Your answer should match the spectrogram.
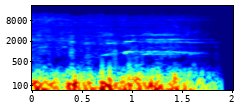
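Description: Low, uneven rumble of wind on the microphone as a mountain bike rides past on a dirt trail, with faint thin calls in the distance above it; the sound cuts off suddenly just before the end.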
